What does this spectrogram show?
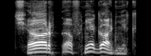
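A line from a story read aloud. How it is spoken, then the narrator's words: Hiss. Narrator (Russian): прошипел Адольф Брониславович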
